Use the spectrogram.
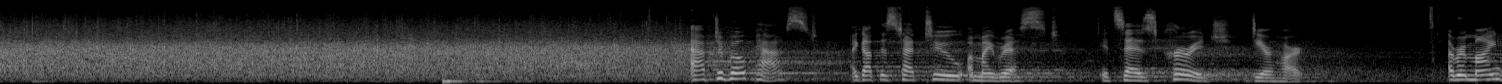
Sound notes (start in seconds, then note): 4.5 applause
